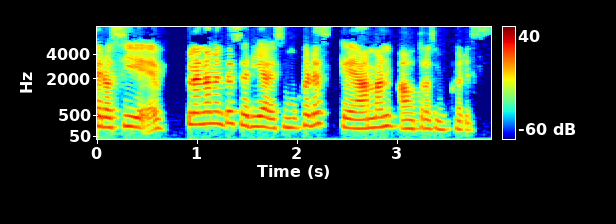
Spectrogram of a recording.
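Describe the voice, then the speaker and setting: A woman speaks at a fairly slow pace in a plain, everyday voice, her pitch fairly high with ordinary variation. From Mexico, Hermosillo, Sonora. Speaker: literature graduate student. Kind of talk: interview.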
